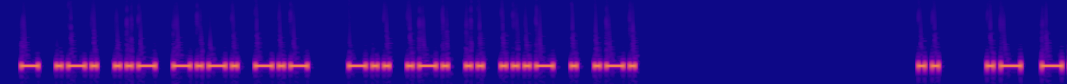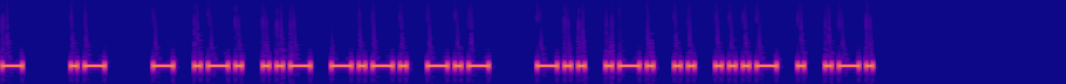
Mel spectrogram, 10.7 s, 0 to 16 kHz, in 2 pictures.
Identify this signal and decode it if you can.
Morse code, heard as a keyed tone, about 39 wpm, 700 Hz. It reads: TRUCK DRIVER I AM A TRUCK DRIVER
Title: Speed-Racing Common QSO Phrases Encore - 35wpm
